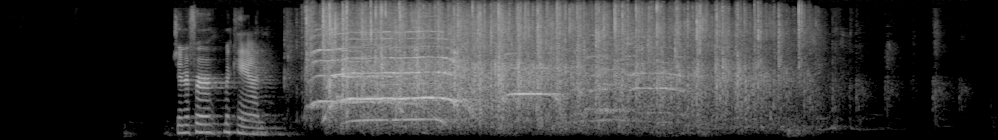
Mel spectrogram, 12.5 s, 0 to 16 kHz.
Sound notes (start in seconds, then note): 3.5 applause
